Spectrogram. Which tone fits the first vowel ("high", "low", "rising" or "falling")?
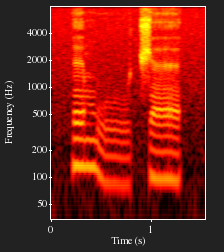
high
